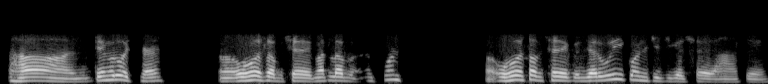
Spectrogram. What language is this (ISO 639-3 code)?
mai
